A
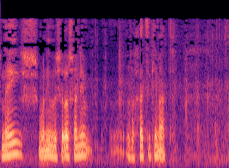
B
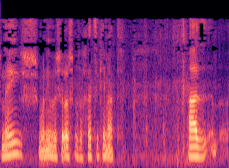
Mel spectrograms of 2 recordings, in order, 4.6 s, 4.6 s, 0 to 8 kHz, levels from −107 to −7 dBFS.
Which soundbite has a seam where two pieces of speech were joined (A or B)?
B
